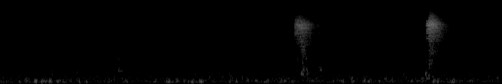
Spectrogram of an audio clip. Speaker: know if you hear that that's a cat she sneezing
